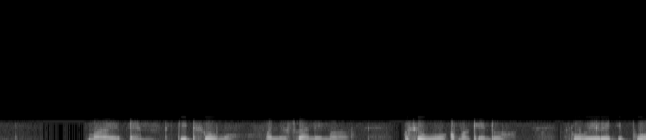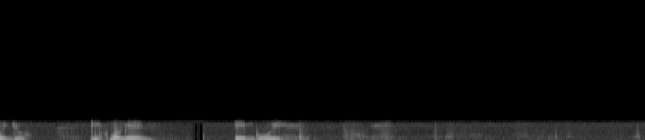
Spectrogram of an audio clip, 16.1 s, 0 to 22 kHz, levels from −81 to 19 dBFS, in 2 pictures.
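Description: Throughout, Dialogic VOX ADPCM coding leaves a hard spectrogram ceiling at 3 kHz, fitting a 6,000-sample rate, and heavy gritty hiss trailing the speech.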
